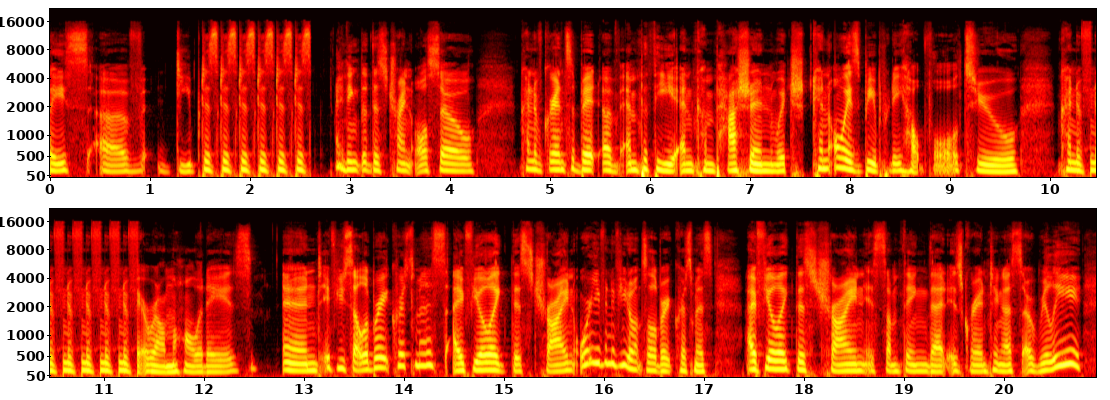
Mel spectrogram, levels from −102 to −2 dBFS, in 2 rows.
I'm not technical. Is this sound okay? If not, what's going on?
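No. Twice, the computer briefly froze while the sound hardware kept replaying the last chunk of audio it held. This is a system hang loop. From 1.67 to 2.60 s and again from 10.40 to 11.33 s, the same snippet of speech, just under a fifth of a second long, repeats five times, about five times per second. You hear a machine-gun stutter, and roughly a second of the real speech is lost each time.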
